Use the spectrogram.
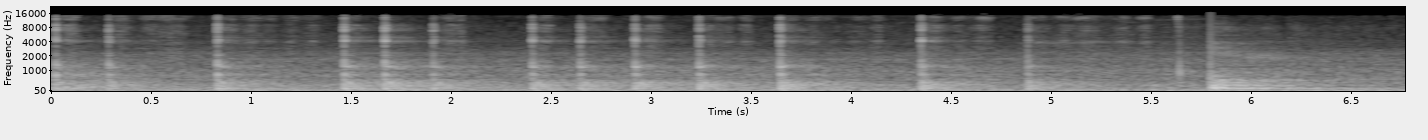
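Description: Chalk tapping and scraping across a board in sharp, irregular strokes, close and fairly loud over a low steady hum, with no voice heard.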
